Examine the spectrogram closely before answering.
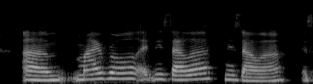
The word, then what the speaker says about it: Newsela: lead accessibility engineer um my role at nusella nizawa is how i pronounce it um my role at new zela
